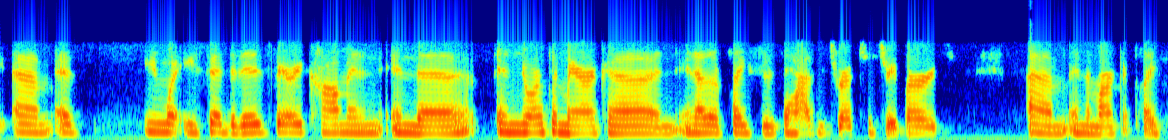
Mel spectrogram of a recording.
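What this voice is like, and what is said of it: Texan accent. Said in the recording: “They love your accent. Absolutely love it. ... It's from Texas. I'm originally from Texas, so that might be coming out in me today.”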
